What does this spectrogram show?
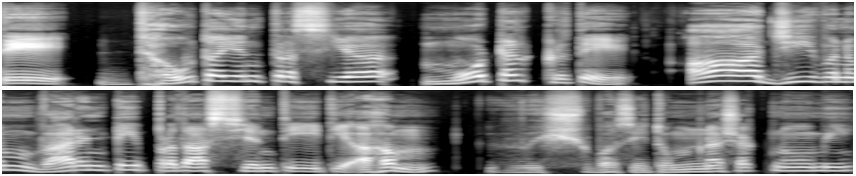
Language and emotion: Sanskrit, surprised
